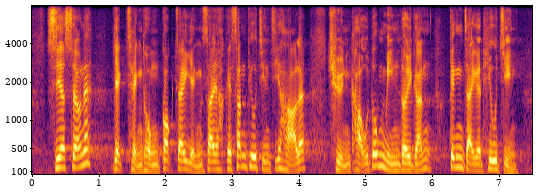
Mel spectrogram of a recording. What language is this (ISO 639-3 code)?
yue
